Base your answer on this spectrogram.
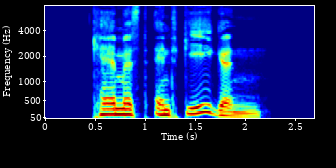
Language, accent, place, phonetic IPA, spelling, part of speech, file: German, Germany, Berlin, [ˌkɛːməst ɛntˈɡeːɡn̩], kämest entgegen, verb, De-kämest entgegen.ogg
- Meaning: second-person singular subjunctive II of entgegenkommen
